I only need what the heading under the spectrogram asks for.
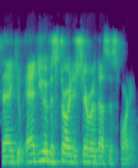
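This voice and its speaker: A man's voice: fairly high pitch, animated, racing, sharp tone. A man hosting a live online event, chatty and friendly as he introduces guests and tells an anecdote. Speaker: host.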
